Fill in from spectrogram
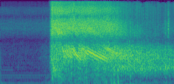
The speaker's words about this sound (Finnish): Ammui tahallani ohi, kun tunnistin sinut. Pitäähän sitä vähän harjoitella.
